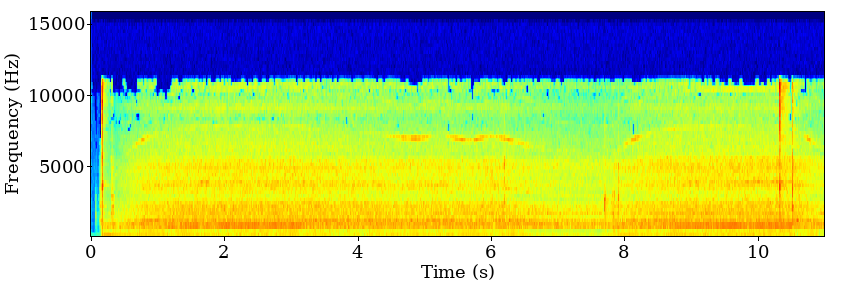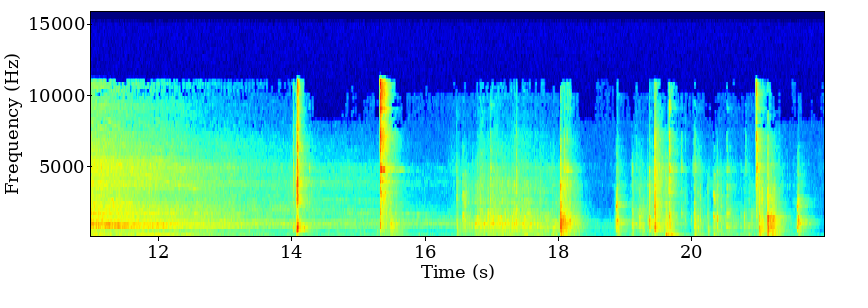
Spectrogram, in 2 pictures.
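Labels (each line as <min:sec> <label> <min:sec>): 0:00.1 A vacuum cleaner is switched on, runs, and then is switched off at a distance. 0:13.2
0:14.0 A power cable is being unplugged nearby. 0:14.5
0:15.3 A plug is dropped on the floor nearby. 0:15.9
0:16.4 A power cable is being rolled up until the plug touches the nearby housing. 0:18.5
0:18.8 A vacuum cleaner being moved away nearby. 0:22.0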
